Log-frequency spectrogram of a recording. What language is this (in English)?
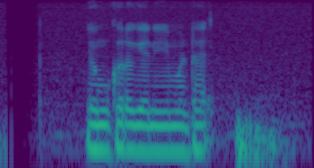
Sinhala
